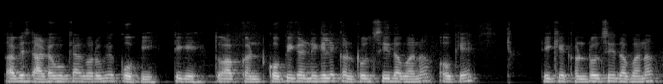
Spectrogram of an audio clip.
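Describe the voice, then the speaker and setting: Mellow-voiced man teaching spreadsheet steps. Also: mid-range voice, level tone, fairly quick, dull audio. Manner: steps through clicks, repeating "theek hai" and posing students' questions himself. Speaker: computer tutor. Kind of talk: screen-recorded software tutorial.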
